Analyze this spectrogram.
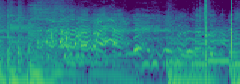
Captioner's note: children laughing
